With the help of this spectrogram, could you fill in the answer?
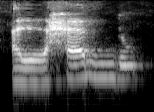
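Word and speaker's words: الحمد: Maka kalau setelahnya huruf dal kita bacanya normal. Tidak ada tempo dan tidak ada gunnah.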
